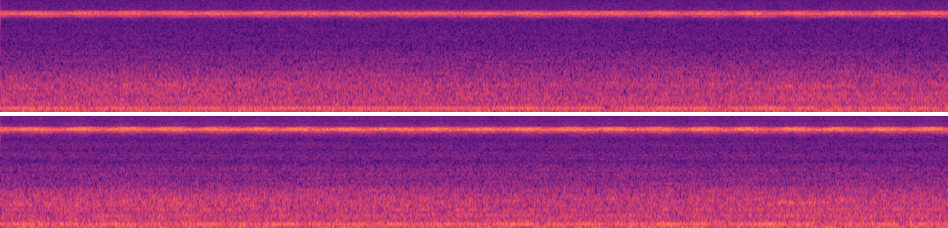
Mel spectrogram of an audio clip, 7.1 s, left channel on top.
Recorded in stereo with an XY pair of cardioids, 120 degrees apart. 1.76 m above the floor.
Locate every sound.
0.0 s an insect: 30° right, 2.0 m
